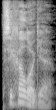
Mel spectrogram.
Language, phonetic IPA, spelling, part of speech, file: Russian, [psʲɪxɐˈɫoɡʲɪjə], психология, noun, Ru-психология.ogg
- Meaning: psychology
